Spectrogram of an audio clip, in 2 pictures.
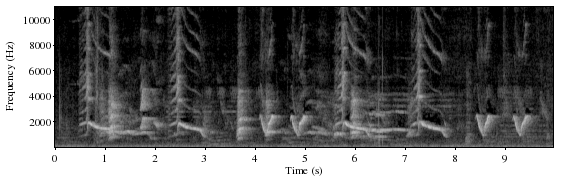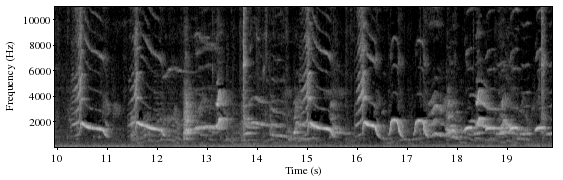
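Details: Red pink-nosed Miniature Pinscher during mating whines continuously in high, squeaky, downward-sliding cries repeated in quick clusters, with brief pauses, for the whole stretch.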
